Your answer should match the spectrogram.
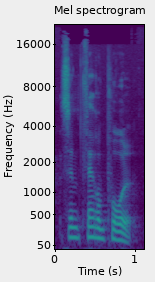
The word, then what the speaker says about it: Simferopol: Wie schreibt man das? S-I-M? – Äh, so wie Sims? S-I-M. S-I-M-F-E-R-O-P-O-L. Simferopol.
